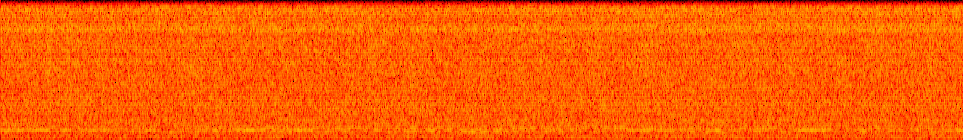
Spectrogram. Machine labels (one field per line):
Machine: fan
